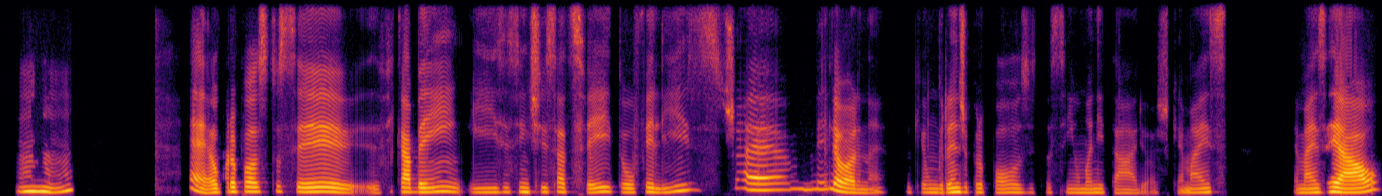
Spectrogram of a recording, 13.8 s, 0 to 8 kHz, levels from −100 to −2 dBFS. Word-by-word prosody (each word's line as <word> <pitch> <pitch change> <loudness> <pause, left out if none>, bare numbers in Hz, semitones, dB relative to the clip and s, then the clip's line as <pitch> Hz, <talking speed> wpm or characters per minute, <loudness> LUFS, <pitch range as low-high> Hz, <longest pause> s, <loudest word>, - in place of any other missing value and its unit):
Uhum. 200 +1 +2 1.2
É, 160 - +2
o - - +2
propósito 185 +2 +1
ser 180 -6 +2
ficar 180 0 +1
bem 175 +1 0
e 165 +1 -6
se 175 +1 -10
sentir 180 0 -4
satisfeita 180 0 -3
ou 165 - -2
feliz 185 +10 -5
já 335 - -10
é 255 +1 +3
melhor, 280 - +1
né, 145 +4 -11 0.2
do 175 - -20
que 165 -1 -15
um 160 0 -6
grande 170 +3 0
propósito, 160 -1 -9
assim, 155 0 -14
humanitário, 150 -3 -9
acho - - -21
que - - -19
é - - -12
mais 165 - -6 0.7
é - - -16
mais 155 +2 -2
real, 175 - +7
175 Hz, 135 wpm, -19 LUFS, 160-190 Hz, 1.2 s, real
